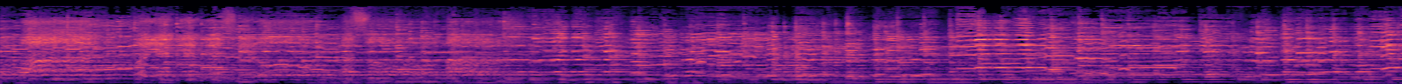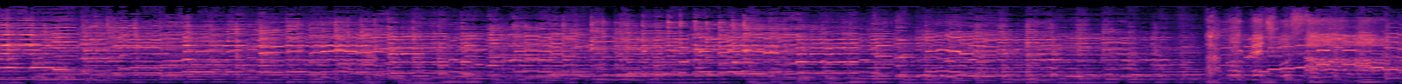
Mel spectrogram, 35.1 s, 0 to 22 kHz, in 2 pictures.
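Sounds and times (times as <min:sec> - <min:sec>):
fiddles playing lively folk tune: 0:00.0 - 0:35.0.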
